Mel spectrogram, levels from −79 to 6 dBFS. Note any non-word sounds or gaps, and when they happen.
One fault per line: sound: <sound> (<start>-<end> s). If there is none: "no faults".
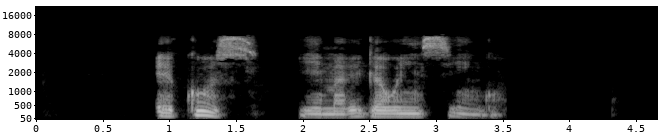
no faults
